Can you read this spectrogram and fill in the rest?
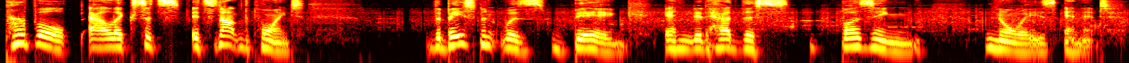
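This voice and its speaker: A woman, a podcast producer, telling a scripted comic story in a halting, stammering, insistent way. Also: low-pitched, animated, a little mellow, slightly rough.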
